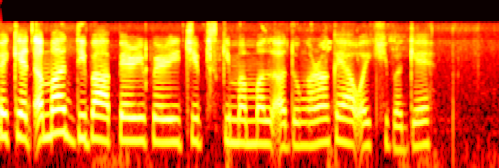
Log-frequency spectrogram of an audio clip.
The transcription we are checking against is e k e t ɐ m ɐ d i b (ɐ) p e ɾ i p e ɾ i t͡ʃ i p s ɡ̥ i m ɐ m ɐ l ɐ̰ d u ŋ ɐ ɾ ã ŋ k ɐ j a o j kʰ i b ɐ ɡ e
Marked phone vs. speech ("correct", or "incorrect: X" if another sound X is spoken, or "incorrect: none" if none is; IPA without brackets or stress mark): incorrect: a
